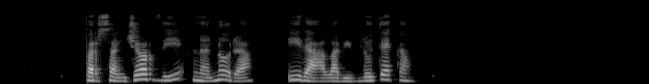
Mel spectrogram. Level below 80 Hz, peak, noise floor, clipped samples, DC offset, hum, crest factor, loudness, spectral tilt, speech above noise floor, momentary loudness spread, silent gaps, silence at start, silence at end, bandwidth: -80 dBFS; -6 dBFS; -81 dBFS; under 0.1%; under 0.1%; none; 26 dB; -29 LUFS; -5.5 dB/octave; 52 dB; 10 LU; none; 0.85 s; 2.35 s; 11.5 kHz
